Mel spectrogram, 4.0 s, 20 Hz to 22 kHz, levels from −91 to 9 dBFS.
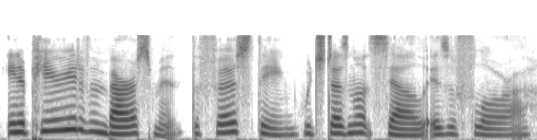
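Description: No technical faults occur at any point in the speech, so there is nothing to describe in time order.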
